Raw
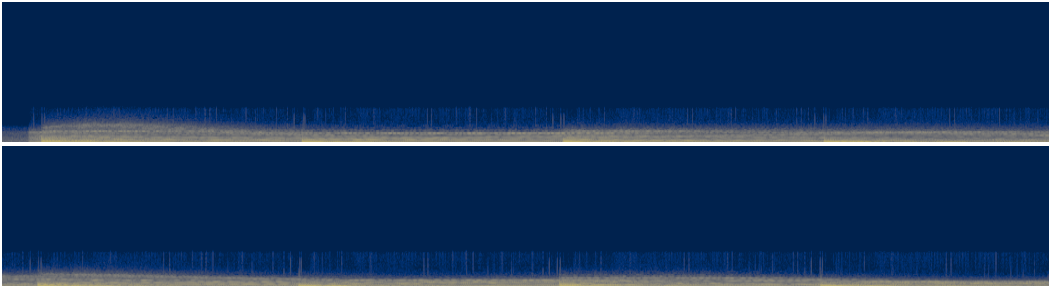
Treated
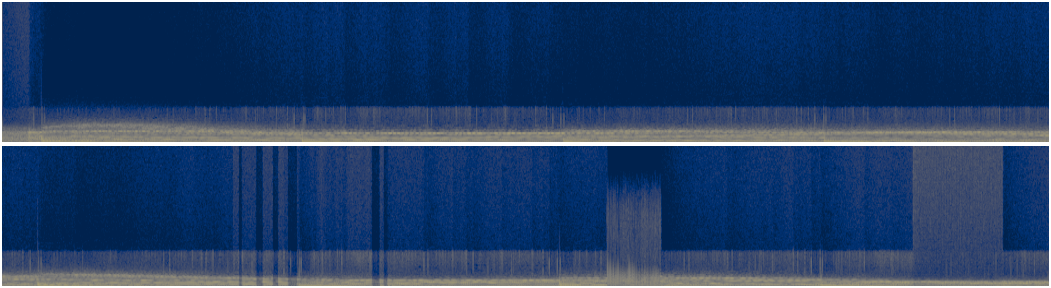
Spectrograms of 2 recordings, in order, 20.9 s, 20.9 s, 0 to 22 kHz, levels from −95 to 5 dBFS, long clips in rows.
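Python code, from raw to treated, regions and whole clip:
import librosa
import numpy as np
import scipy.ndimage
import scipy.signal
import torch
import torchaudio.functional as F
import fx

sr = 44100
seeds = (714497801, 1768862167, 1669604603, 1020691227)

y = fx.chain(x, sr, fx.high_shelf(hz=2200.0, db=10.0),
    fx.level_steps(step_db=17), at=(12.78, 14.33))
y = fx.chain(y, sr, fx.cvsd(bps=64000),
    fx.transformer_sat(knee_hz=1300.0), at=(16.52, 17.06))
y = fx.chain(y, sr, fx.high_shelf(hz=2100.0, db=2.5),
    fx.level_steps(step_db=20),
    fx.quant_companded(bits=8), at=(19.58, 20.48))
y = fx.tilt_eq(y, sr, slope=4.0)
y = fx.band_squash(y, sr, depth_pct=100)
y = y * librosa.db_to_amplitude(4.0)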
